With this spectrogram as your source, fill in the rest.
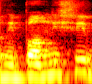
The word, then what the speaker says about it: Nepomniachtchi: Nep, I already told you how Nep- to pronounce it. I shouldn't have. Niptomnishi? I should have let you try. Nepomniachtchi.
